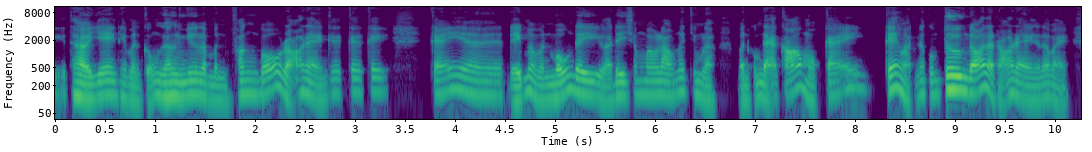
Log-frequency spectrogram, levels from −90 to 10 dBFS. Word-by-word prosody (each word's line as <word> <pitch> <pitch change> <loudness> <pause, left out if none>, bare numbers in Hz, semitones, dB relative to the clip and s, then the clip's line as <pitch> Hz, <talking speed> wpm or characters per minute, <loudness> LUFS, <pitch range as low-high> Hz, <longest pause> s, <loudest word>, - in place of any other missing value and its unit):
thời 115 -5 +5
gian 125 +2 +1
thì 120 -2 -6
mình 100 -3 -4
cũng 125 - -3
gần 120 0 +2
như 130 +1 +1
là 120 -2 +1
mình 100 -2 -5
phân 130 +2 -3
bố 145 +9 +2
rõ 145 - +2
ràng 110 -7 -2
cái 140 +3 -8
cái 150 -1 -5
cái 150 -1 -5 0.4
cái, 165 +4 -2
ờ, 125 -4 -3
điểm 95 +1 +1
mà - - 0
mình 105 -1 -3
muốn 120 +9 +2
đi 130 -6 +2
và 95 -1 -1
đi 120 +4 0
trong 130 +2 -9
bao 130 0 -1
lâu, 125 -1 0
nói 150 +1 -4
chung 130 -5 -6
là 100 -1 -3 0.2
mình 95 - -3
cũng - - -5
đã - - +2
có - - +3
một 100 - -4
cái 130 +8 -3 0.2
kế 170 +3 +5
hoạch 150 -10 -2
nó 130 +2 -6
cũng 130 0 -7
tương 165 0 +7
đối 145 +6 +6
là - - +4
rõ 140 - -1
ràng 110 -6 0
rồi 100 - -5
đó 115 - -2
bạn. 95 -6 -5
125 Hz, 285 wpm, -24 LUFS, 110-140 Hz, 0.4 s, tương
